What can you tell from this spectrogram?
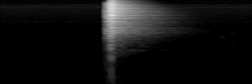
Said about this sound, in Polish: zwalniamy zamek, wciskając tą dźwignię.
